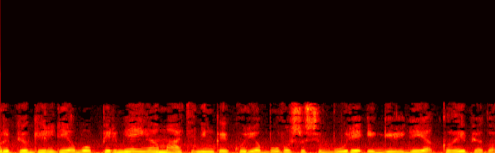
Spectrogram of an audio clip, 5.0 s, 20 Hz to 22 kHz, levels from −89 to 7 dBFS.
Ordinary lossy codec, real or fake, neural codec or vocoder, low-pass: MP3, 32 kbps; real; none; 7.2 kHz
